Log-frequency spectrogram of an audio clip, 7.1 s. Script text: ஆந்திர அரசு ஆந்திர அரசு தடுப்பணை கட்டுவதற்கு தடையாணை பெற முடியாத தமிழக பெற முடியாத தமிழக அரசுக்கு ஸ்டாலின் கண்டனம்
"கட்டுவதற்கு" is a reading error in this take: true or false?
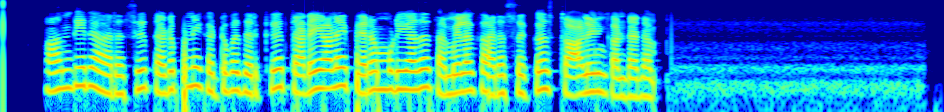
false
